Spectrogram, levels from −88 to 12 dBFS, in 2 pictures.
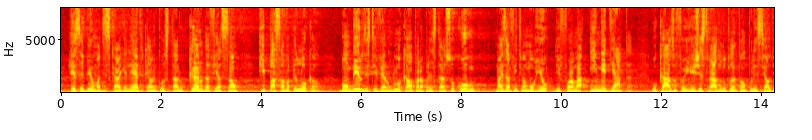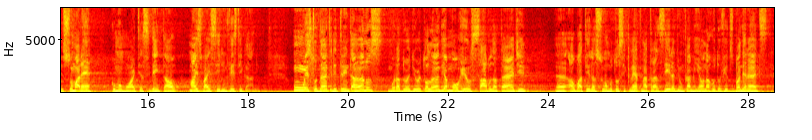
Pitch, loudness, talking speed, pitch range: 150 Hz, -10 LUFS, 150 wpm, 140-165 Hz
